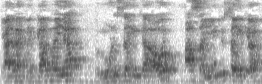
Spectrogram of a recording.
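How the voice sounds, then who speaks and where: High-voiced man drilling a maths class. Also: fairly even intonation, moderate pace, a little hiss or hum. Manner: call-and-response drilling, asks and answers himself. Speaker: maths teacher. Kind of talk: classroom recap lecture. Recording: very echoey room, voice from a distance.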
